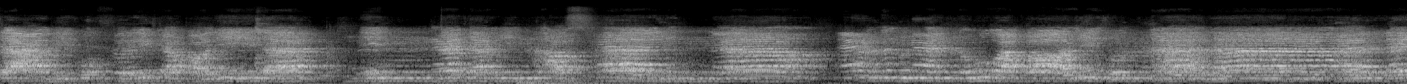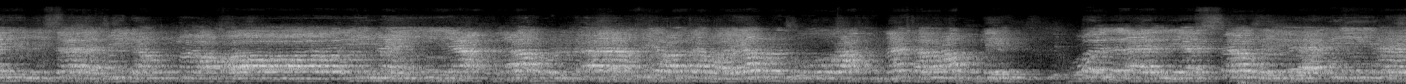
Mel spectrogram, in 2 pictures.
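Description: A group of children and teenagers, girls' and boys' voices together, chanting in unison without instruments: a melodic group recitation, in long phrases with short breaks for breath.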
